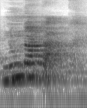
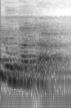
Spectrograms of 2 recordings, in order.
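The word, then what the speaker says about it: nunatak: easy है pronunciation भी easy है वर्ड है ननाटाक नोनाटाक स्पेलिंग है एन यू एन ए टी ए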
